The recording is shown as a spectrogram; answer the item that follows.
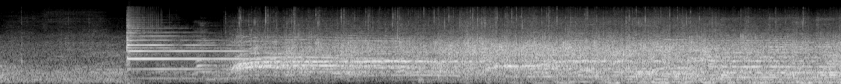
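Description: Boxing ring bell struck about a second in, ringing for about a second to end the round, followed by crowd applause and cheering.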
